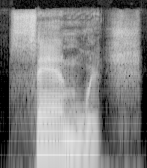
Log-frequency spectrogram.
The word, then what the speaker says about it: sandwich: Don't pronounce D in those words in English. Wednesday, sandwich, handsome, edge, bridge, handkerchief, badge, hedge, fridge, lodge.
